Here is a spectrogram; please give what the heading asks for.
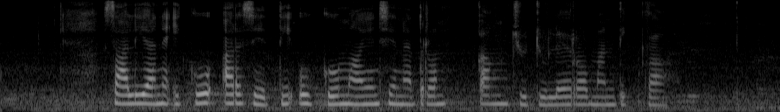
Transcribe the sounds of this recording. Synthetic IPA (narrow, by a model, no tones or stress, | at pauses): salianeʔikuʔarz̥e̤d̪̥iʔuɡ̥ɔ̤maɪnsinɛt̪ɾɔn | kaŋ̥d͡ʒ̥ṳd̪̥ṳleromant̪ika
